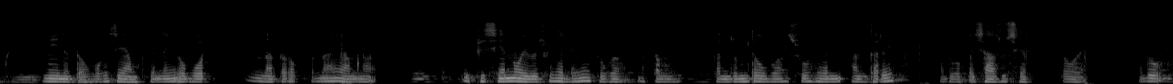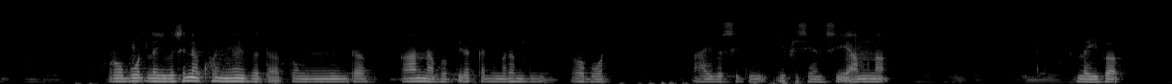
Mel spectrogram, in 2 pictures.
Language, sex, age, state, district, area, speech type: Manipuri, male, 30-45, Manipur, Thoubal, rural, spontaneous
